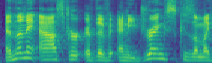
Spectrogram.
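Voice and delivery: ordinary talk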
